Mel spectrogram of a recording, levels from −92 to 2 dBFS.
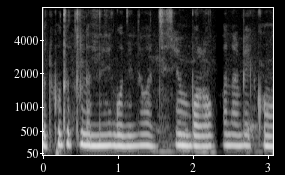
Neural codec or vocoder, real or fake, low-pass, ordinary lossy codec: none; real; none; none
